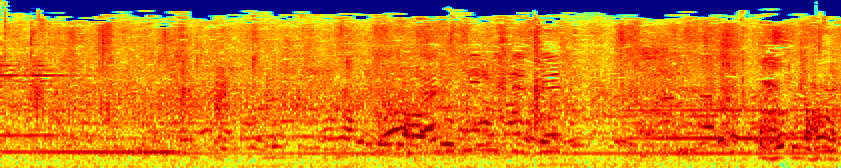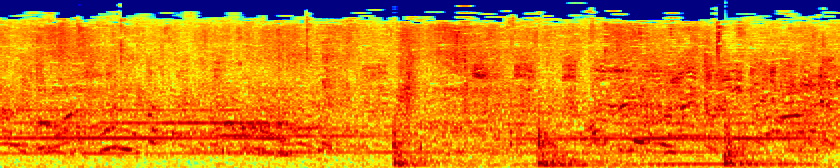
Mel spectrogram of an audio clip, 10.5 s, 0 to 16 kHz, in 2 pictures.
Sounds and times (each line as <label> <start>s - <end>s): religious procession 0.0s - 10.5s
